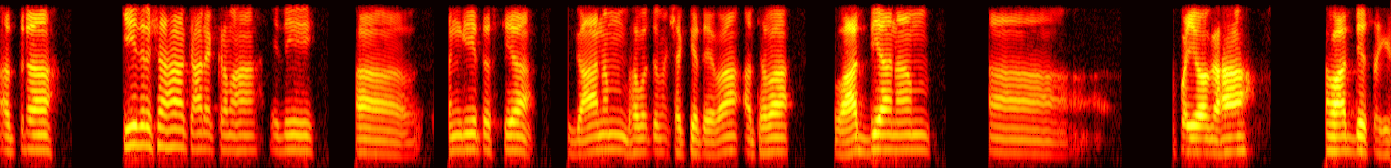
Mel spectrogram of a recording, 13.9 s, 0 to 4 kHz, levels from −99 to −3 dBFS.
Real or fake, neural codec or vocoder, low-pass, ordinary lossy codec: real; none; 3.6 kHz; none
